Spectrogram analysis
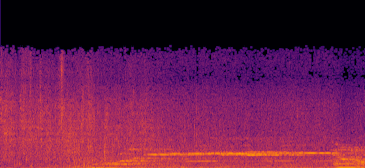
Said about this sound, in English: Everyone stops short when we hear elk in the distance. Martin says it's part of an overpopulated herd that was recently thinned out by a short hunting season allowed by the board.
